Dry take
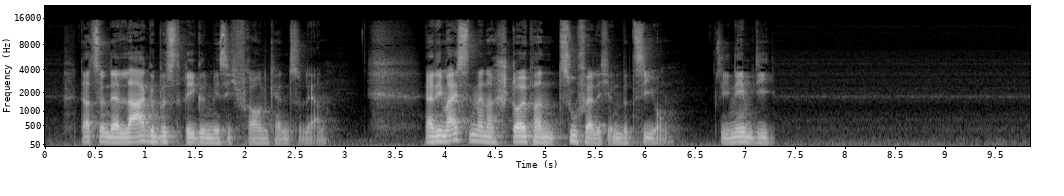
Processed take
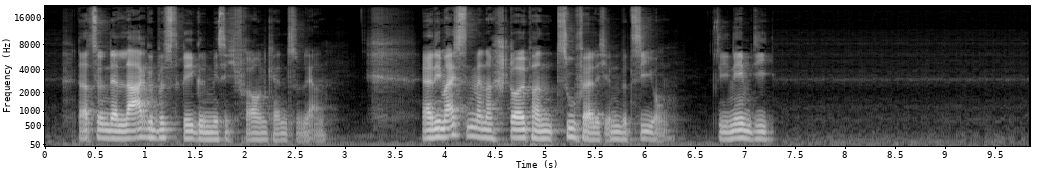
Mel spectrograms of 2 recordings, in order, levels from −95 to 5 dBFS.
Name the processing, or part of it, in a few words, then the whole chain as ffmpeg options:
chipmunk voice: -af "asetrate=76340,aresample=44100,atempo=0.577676,volume=3.5dB"

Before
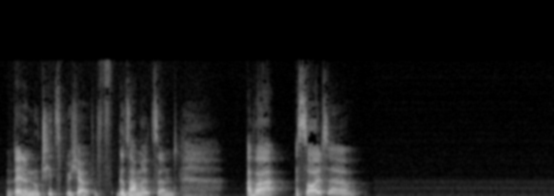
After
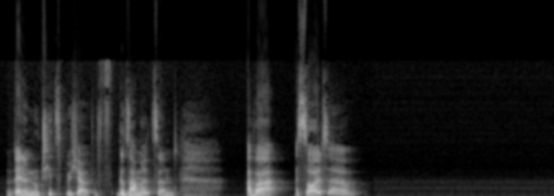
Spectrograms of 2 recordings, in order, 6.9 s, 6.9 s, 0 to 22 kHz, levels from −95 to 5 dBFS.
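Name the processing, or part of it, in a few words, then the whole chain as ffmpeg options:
exciter from parts: -filter_complex "[0:a]asplit=2[a][b];[b]highpass=f=2.6k:w=0.5412,highpass=f=2.6k:w=1.3066,asoftclip=type=tanh:threshold=-25dB,highpass=f=4.6k:p=1,volume=-5dB[c];[a][c]amix=inputs=2:normalize=0"

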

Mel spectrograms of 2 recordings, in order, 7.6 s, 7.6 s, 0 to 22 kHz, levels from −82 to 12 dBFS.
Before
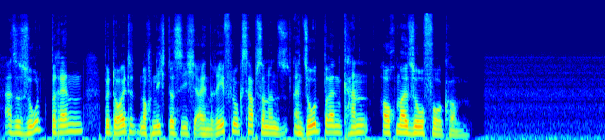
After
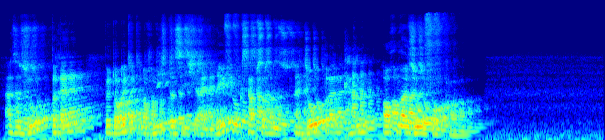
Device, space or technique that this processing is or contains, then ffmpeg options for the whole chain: double-tracked vocal: -filter_complex "[0:a]asettb=1/sr,asplit=3[a][b][c];[a]atrim=end=3.624[d];[b]atrim=start=3.62:end=4.42,asetpts=PTS-STARTPTS,afade=t=in:d=0.004:c=qsin,afade=t=out:st=0.796:d=0.004:c=qsin,lowpass=5.6k[e];[c]atrim=start=4.416[f];[d][e]acrossfade=d=0.004:c1=hsin:c2=qsin[g];[g][f]acrossfade=d=0.004:c1=qsin:c2=hsin,asplit=2[h][i];[i]adelay=31,volume=-6.5dB[j];[h][j]amix=inputs=2:normalize=0,flanger=delay=16:depth=6.1:speed=1.8,asplit=6[k][l][m][n][o][p];[l]adelay=101,afreqshift=83,volume=-4dB[q];[m]adelay=202,afreqshift=166,volume=-12.2dB[r];[n]adelay=303,afreqshift=249,volume=-20.4dB[s];[o]adelay=404,afreqshift=332,volume=-28.5dB[t];[p]adelay=505,afreqshift=415,volume=-36.7dB[u];[k][q][r][s][t][u]amix=inputs=6:normalize=0"

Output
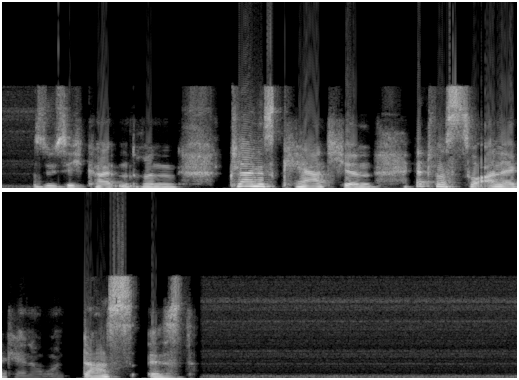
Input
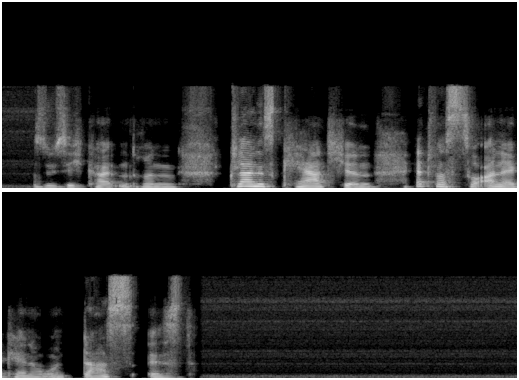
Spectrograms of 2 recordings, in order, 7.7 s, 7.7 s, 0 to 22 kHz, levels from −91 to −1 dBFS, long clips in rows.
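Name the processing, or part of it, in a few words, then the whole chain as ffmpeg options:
limiter into clipper: -filter_complex "[0:a]asettb=1/sr,asplit=3[a][b][c];[a]atrim=end=3.894[d];[b]atrim=start=3.89:end=4.42,asetpts=PTS-STARTPTS,afade=t=in:d=0.004:c=qsin,afade=t=out:st=0.526:d=0.004:c=qsin,aderivative[e];[c]atrim=start=4.416[f];[d][e]acrossfade=d=0.004:c1=hsin:c2=qsin[g];[g][f]acrossfade=d=0.004:c1=qsin:c2=hsin,alimiter=limit=-15dB:level=0:latency=1:release=44,asoftclip=type=hard:threshold=-20.5dB,volume=4.5dB"

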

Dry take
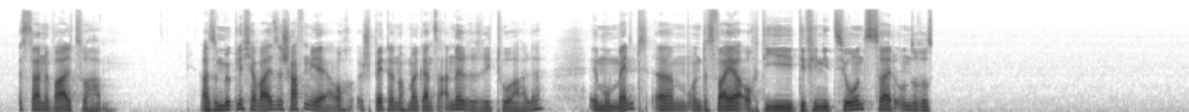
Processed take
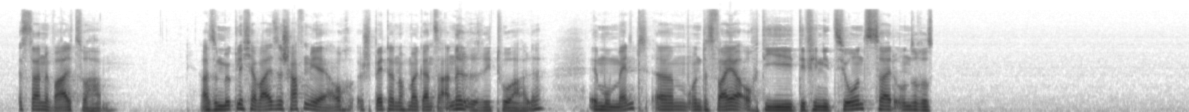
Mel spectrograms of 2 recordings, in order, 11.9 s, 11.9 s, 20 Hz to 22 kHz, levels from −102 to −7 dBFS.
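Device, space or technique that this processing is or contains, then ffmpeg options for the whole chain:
clipper into limiter: -filter_complex "[0:a]asettb=1/sr,asplit=3[a][b][c];[a]atrim=end=4.304[d];[b]atrim=start=4.3:end=4.78,asetpts=PTS-STARTPTS,afade=t=in:d=0.004:c=qsin,afade=t=out:st=0.476:d=0.004:c=qsin,asplit=2[e][f];[f]adelay=13,volume=-4.5dB[g];[e][g]amix=inputs=2:normalize=0,atrim=end_sample=21168[h];[c]atrim=start=4.776[i];[d][h]acrossfade=d=0.004:c1=hsin:c2=qsin[j];[j][i]acrossfade=d=0.004:c1=qsin:c2=hsin,asoftclip=type=hard:threshold=-17.5dB,alimiter=limit=-22dB:level=0:latency=1:release=53,volume=3dB"

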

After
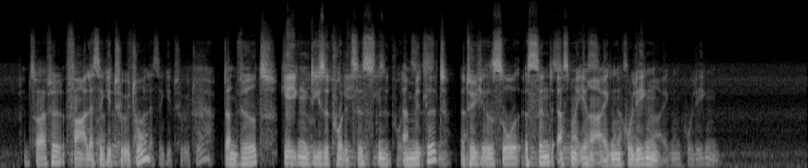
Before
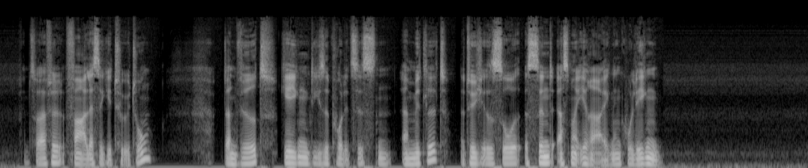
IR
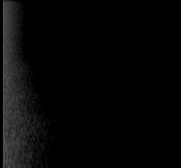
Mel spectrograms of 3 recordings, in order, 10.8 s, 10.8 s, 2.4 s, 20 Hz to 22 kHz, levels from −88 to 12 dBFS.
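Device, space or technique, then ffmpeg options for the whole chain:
AM radio: -filter_complex "[0:a]asettb=1/sr,asplit=3[a][b][c];[a]atrim=end=3.834[d];[b]atrim=start=3.83:end=4.57,asetpts=PTS-STARTPTS,afade=t=in:d=0.004:c=qsin,afade=t=out:st=0.736:d=0.004:c=qsin,highshelf=f=2.7k:g=11.5[e];[c]atrim=start=4.566[f];[d][e]acrossfade=d=0.004:c1=hsin:c2=qsin[g];[g][f]acrossfade=d=0.004:c1=qsin:c2=hsin,highpass=110,lowpass=3.8k,acompressor=threshold=-20dB:ratio=5,asoftclip=type=tanh:threshold=-13dB,aecho=1:1:797:0.2"

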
